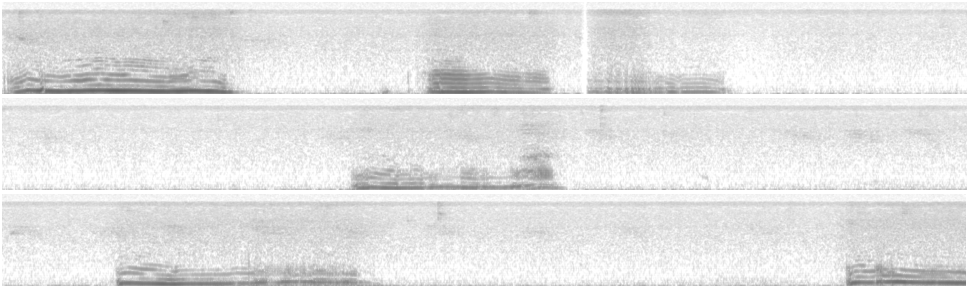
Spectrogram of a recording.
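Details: A sleepy cat napping at home, dreaming, snores in long drawn, buzzing tonal breaths. About five sounds come every four to five seconds, some in doubled bursts, with near silence between them.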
